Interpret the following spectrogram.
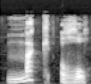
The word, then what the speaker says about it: maquereau: So technically this K, just pronounce it K. Mac. Macro. Macro. Alright? And then E, A, U. Remember when you combine these three vowels, you get the sound O.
